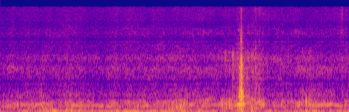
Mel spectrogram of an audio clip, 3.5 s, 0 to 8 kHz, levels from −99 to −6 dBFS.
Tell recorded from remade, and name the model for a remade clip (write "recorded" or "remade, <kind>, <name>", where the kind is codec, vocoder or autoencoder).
remade, codec, SNAC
